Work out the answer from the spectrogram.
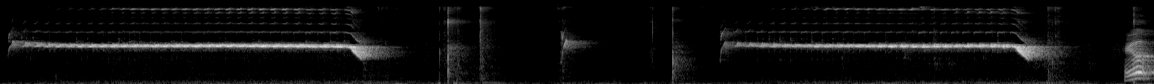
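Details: Caged male common iora trained with many imitated phrases, including canary and cililin, giving two long drawn-out level whistles, each over three seconds and ending in a quick downward slur, separated by short chips.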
